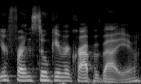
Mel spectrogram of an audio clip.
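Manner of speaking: mock, blunt, sassy, cutting put-down with attitude. Retelling what a cast member said while looking at someone: imitating someone sassy. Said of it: "such sass".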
